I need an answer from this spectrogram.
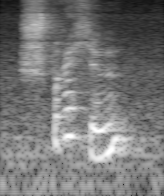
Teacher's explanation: in sprechen, the S actually is a sh.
